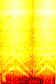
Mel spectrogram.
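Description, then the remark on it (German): A cordless battery-powered electric saw cuts a tree before it is set up, giving two loud rasping passes whose pitch rises and falls with each stroke. No one speaks. “Das ist eine Elektrosäge. Elektro Akkusäge, genau.”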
